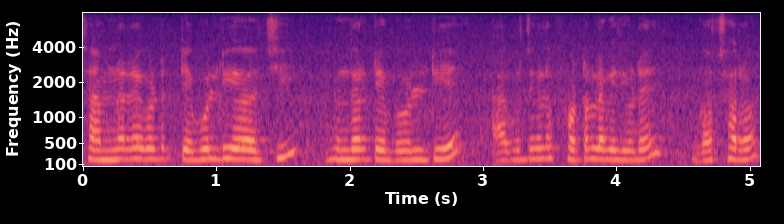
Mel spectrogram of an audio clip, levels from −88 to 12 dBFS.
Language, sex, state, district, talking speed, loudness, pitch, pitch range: Odia, male, Odisha, Malkangiri, 175 wpm, -15 LUFS, 195 Hz, 185-200 Hz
